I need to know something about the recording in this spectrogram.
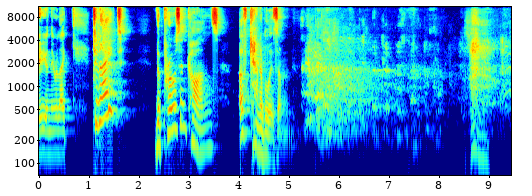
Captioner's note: laughter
